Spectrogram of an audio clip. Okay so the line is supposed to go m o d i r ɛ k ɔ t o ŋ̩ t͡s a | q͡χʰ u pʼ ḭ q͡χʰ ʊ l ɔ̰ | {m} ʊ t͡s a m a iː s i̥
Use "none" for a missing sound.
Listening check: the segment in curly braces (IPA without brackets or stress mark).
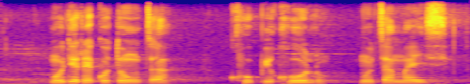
m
